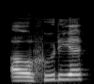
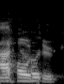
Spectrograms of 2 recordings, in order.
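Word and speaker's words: Okhotyuk: Nikita Ohudiak. Oh, see, you fucked up that one. It's Ahotuk.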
